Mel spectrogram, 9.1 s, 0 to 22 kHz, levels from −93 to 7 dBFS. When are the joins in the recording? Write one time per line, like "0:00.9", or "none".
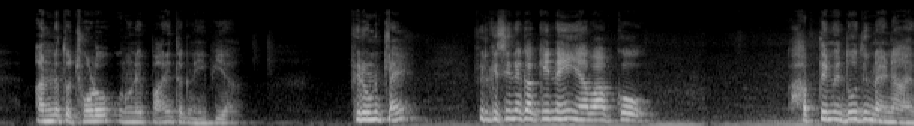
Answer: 0:03.9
